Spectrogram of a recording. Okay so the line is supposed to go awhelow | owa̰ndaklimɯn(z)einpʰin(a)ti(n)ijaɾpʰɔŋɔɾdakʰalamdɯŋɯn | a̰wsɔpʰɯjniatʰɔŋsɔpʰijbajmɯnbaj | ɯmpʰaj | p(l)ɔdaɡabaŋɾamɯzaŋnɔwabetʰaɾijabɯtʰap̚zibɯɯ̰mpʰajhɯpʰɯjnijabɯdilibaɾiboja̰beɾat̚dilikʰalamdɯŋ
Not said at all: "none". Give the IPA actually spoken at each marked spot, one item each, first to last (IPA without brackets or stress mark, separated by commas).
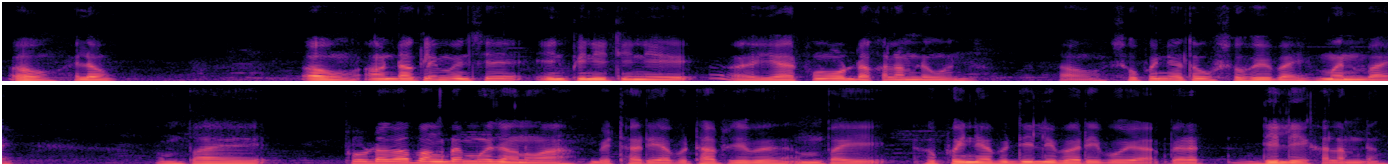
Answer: s, i, n, ɾ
